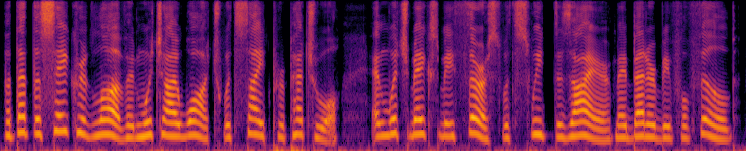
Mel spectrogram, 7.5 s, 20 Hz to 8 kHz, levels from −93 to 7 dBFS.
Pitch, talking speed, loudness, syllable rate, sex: 220 Hz, 195 wpm, -19 LUFS, 4.7 syllables/s, female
